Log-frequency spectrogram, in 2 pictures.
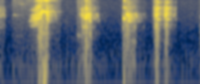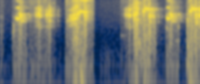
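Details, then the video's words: A Slaty-breasted Rail lure call gives harsh, high, clipped notes in short bursts, about two a second, irregularly spaced with brief pauses between. "Suara pikat burung weris/Burung sintar semak"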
